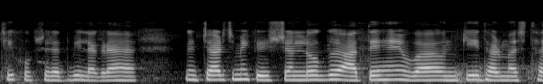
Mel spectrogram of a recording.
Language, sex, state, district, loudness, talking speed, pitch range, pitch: Hindi, female, Bihar, Saharsa, -19 LUFS, 175 wpm, 195-215 Hz, 205 Hz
